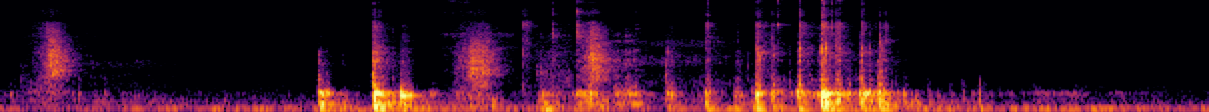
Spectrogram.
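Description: A run of sharp clicks and light knocks, bunched between about two and five and a half seconds in, with a few fainter ticks around them.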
